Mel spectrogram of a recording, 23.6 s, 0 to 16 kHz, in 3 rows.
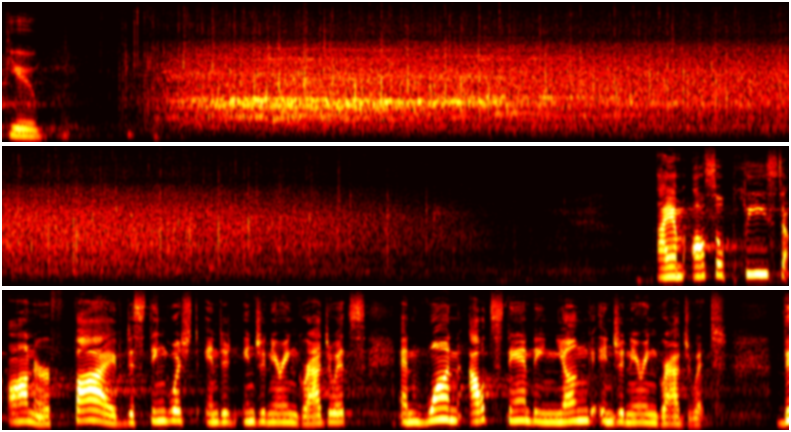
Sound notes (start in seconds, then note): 4.6 cheers and applause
